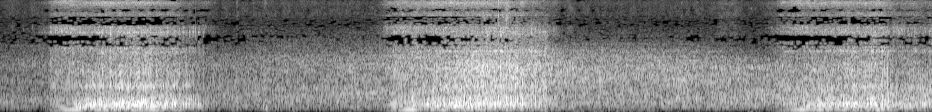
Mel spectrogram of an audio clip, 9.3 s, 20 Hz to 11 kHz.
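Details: Snoring: slow, regular rough snores, each a long rumbling breath with a hissing edge, about 17 a minute.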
